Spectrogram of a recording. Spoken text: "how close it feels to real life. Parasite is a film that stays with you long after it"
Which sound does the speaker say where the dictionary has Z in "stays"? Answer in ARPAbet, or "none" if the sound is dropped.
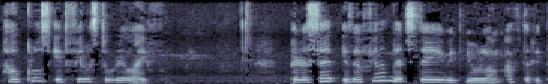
none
